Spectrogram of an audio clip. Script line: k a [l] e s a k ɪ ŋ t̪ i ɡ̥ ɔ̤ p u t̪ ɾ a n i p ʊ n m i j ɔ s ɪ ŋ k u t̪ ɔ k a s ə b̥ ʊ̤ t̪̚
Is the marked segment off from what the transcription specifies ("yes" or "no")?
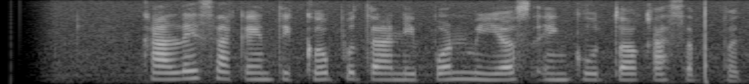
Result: no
